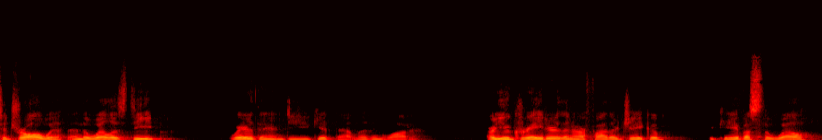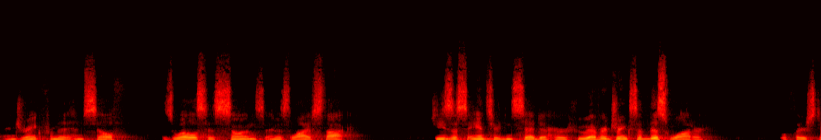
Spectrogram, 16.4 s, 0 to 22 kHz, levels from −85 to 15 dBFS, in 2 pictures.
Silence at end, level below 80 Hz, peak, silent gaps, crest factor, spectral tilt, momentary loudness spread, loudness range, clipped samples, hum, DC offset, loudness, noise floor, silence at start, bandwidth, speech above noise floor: 0 s; -72 dBFS; -16 dBFS; none; 18 dB; -5.5 dB/octave; 13 LU; 4 LU; under 0.1%; none; under 0.1%; -35 LUFS; -85 dBFS; 0 s; 13.5 kHz; 51 dB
